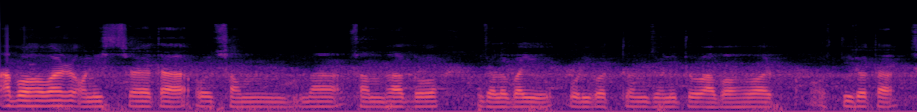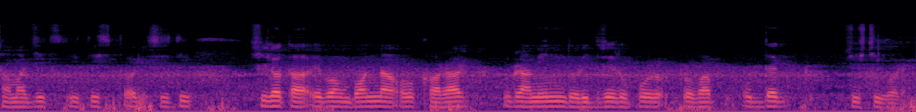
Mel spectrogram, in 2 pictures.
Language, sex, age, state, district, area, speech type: Bengali, male, 30-45, West Bengal, Kolkata, urban, read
